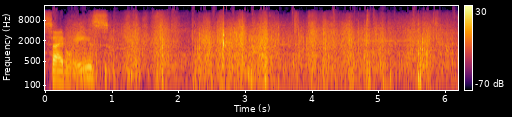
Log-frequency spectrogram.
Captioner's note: backpack fabric rustles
